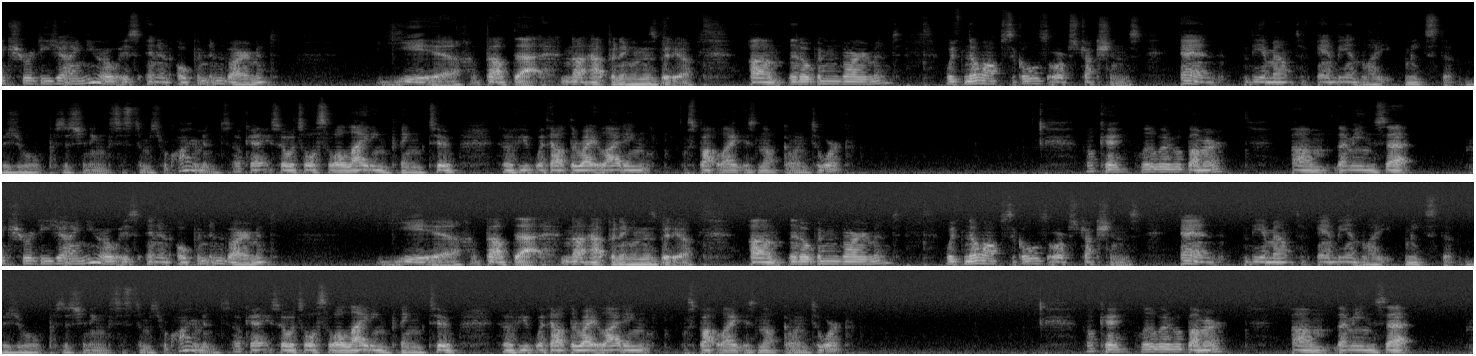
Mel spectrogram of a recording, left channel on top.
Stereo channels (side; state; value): right; noise; hiss, 12 dB below the sound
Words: sure DJI NEO is in an open environment. Yeah, about that. Not happening in this video. An open environment with no obstacles or obstructions, and the amount of ambient light meets the visual positioning system's requirements. Okay, so it's also a lighting thing too. So if you, without the right lighting, spotlight is not going to work. Okay, a little bit of a bummer. That means that,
